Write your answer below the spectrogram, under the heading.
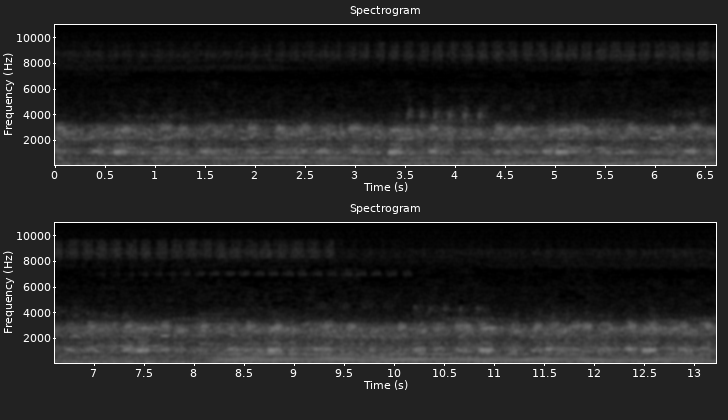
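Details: Frogs croaking in a dense chorus, with pulsed bursts repeating irregularly over a steady high insect-like hiss and a low continuous hum throughout.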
